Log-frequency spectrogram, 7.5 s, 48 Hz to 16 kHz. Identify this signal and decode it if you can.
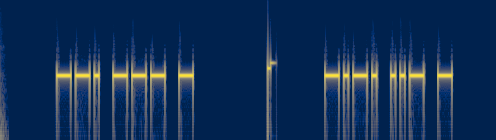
Morse code, heard as a keyed tone, about 17 wpm, 700 Hz. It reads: GOT CUT
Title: Sentences from Top 300 Words - New Word Drill - 17wpm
